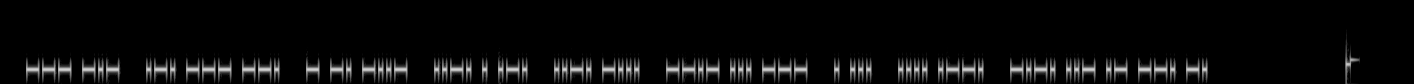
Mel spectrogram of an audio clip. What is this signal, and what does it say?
Morse code, heard as a keyed tone, about 30 wpm, 700 Hz. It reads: OK ROG TNX FER FB QSO ES HP CUAGN
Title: Practice QSO - Exchange 4 - Ending - 30wpm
